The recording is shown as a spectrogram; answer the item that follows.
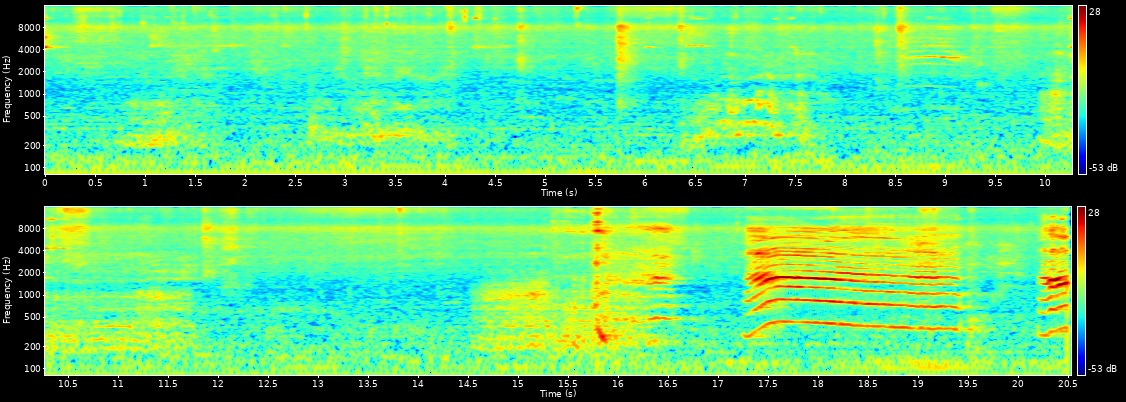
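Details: Rescue kitten, male, eating food while a person tries to help him; soft low murmurs and rustling for most of the stretch, then two long, wavering, loud harmonic cries rising and falling near the end.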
